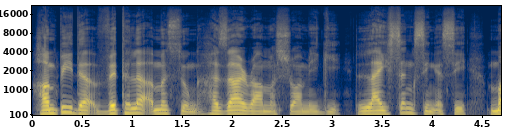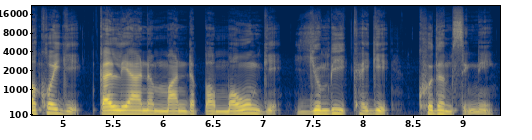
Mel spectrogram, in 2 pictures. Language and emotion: Manipuri, neutral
